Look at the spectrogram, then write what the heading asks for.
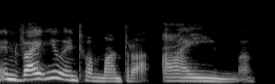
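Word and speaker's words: ऐं: you into a mantra I'm it's spelled like the word aim a IIM it's the Bea sound or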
